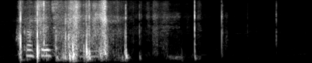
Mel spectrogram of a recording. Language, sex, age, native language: Icelandic, male, 8, Icelandic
